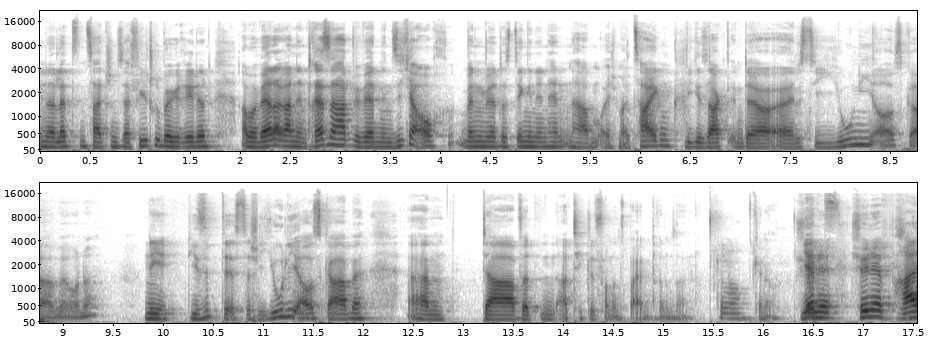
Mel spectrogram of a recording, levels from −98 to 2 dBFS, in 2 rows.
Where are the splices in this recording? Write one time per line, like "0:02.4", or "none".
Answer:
0:06.4
0:07.5
0:10.9

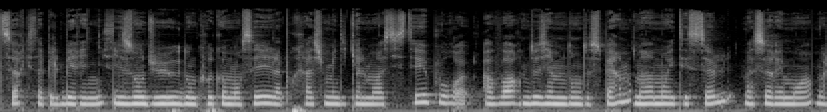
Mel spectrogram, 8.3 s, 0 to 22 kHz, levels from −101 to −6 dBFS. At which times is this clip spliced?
0:06.3
0:07.3

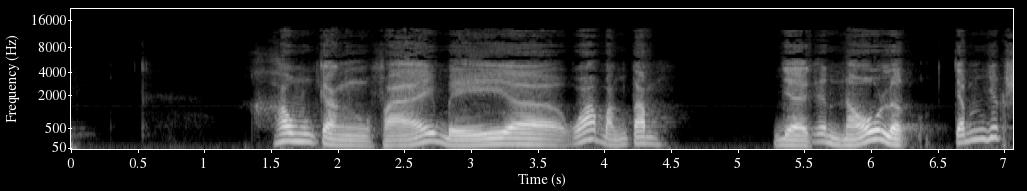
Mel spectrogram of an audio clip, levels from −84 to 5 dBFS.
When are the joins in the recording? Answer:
0:05.5

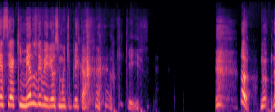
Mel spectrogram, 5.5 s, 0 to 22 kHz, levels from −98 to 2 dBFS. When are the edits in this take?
none

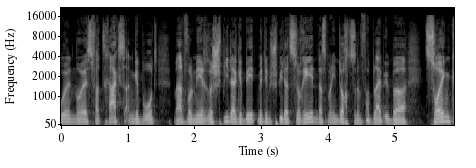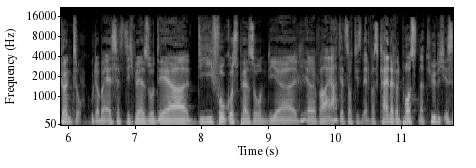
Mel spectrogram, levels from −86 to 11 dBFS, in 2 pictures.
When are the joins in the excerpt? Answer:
0:06.2

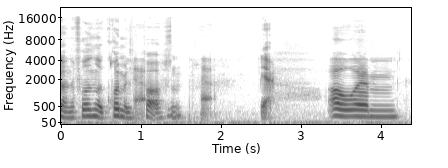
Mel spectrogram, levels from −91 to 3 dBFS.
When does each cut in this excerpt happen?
none

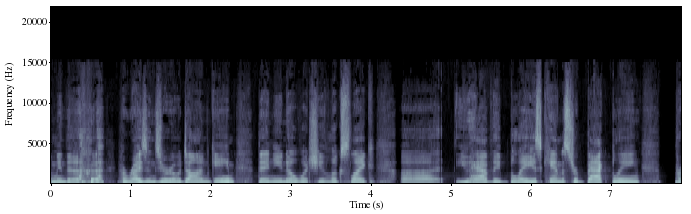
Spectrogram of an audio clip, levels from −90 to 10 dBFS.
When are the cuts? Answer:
none

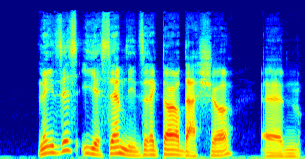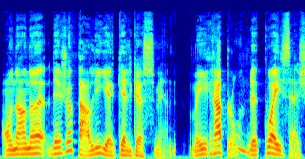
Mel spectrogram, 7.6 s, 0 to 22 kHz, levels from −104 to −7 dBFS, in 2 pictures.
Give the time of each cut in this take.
none

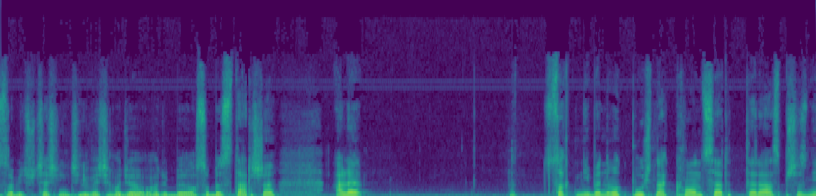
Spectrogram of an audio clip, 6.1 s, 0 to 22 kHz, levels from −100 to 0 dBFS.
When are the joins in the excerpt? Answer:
none

